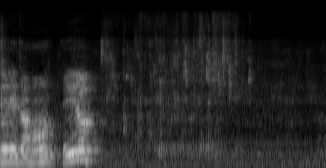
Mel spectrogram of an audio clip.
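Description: Liquid pours into a jug.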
